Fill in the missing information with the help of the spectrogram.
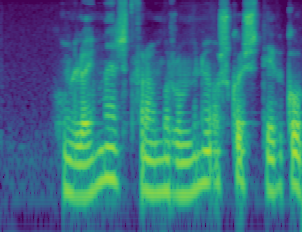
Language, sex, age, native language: Icelandic, male, 14, Icelandic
